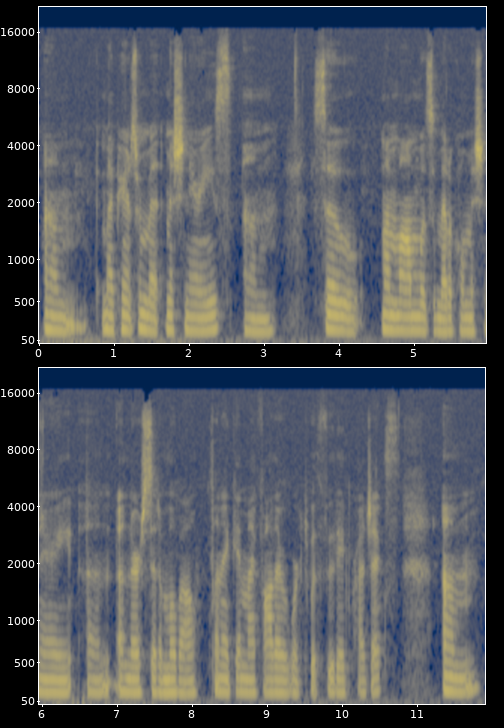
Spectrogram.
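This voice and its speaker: A middle-aged woman with a notably low voice talks through her experiences as a therapist. She speaks in a relaxed, reflective way, pausing with small fillers as she goes. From Malawi. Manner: reflective, frequent ums and laughs. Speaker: therapist in private practice. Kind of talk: casual interview conversation.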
